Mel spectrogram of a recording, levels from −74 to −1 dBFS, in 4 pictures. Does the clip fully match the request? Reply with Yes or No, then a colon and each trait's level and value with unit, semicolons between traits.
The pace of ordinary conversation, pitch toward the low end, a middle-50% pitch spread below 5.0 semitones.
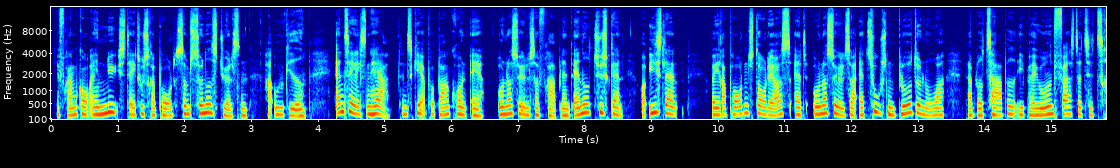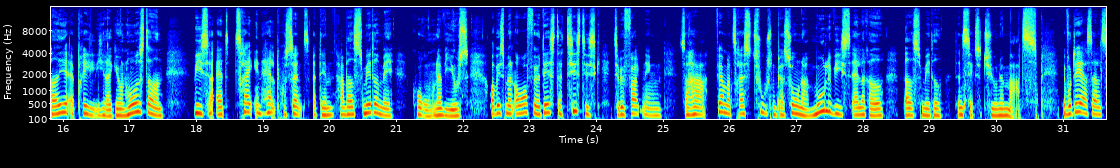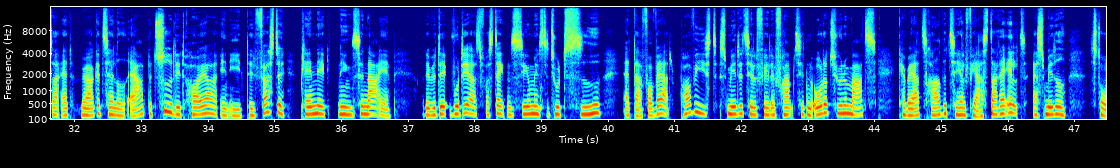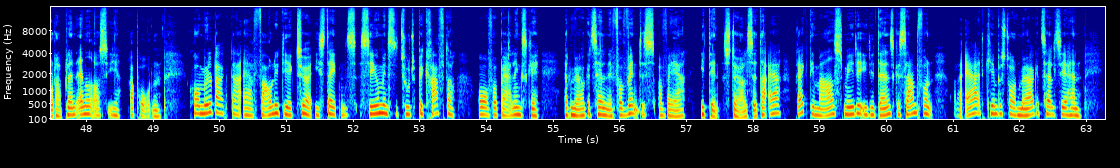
No: average, 155 wpm; high, 195 Hz; average, 3.1 semitones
